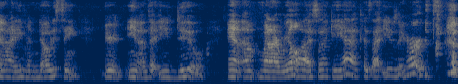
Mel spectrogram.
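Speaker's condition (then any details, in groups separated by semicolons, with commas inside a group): ALS; diagnosed 6-7 months ago, on medication; was breathless and quiet when talking, now louder, breathing easier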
